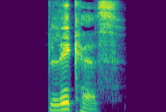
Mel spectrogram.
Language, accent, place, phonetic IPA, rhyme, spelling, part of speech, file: German, Germany, Berlin, [ˈblɪkəs], -ɪkəs, Blickes, noun, De-Blickes.ogg
- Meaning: genitive singular of Blick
